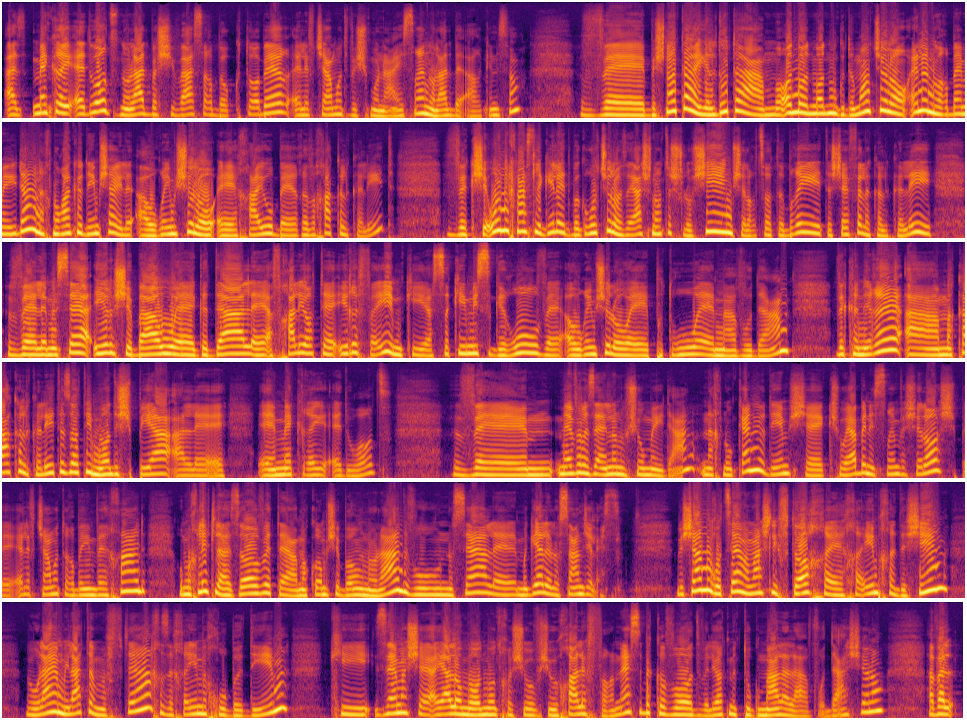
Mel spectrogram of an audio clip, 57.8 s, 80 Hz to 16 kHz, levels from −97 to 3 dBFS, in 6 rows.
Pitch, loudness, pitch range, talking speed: 205 Hz, -9 LUFS, 185-245 Hz, 135 wpm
